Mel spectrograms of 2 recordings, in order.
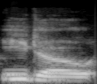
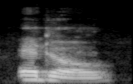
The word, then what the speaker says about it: Edo: the word edo right it's not ido it's edo um but uh and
